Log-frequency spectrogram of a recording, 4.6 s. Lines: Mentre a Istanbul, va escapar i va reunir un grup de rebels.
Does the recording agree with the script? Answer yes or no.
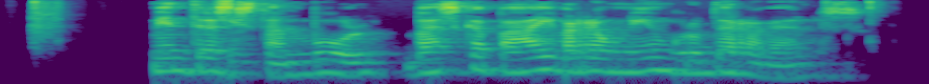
yes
